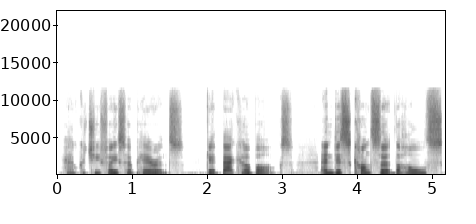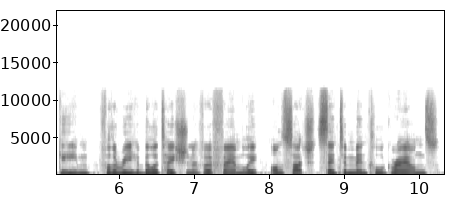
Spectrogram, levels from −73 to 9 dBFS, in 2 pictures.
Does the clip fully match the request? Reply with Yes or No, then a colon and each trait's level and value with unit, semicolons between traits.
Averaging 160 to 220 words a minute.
No: average, 145 wpm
